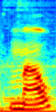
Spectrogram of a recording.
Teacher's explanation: a palavra mal que tem o o W No final formando o som de u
